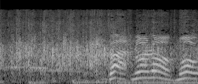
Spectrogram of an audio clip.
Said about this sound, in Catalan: Aneu aplaudint.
